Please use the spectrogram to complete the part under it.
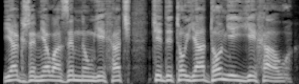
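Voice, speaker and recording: A man voicing an old wounded knight, speaking gravely and slowly with a heavy, distraught manner. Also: on the high side, dry recording, studio quality, close to an everyday voice. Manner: grave, heavy, slow-spoken.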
